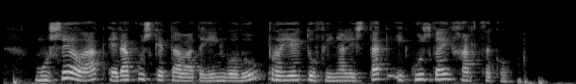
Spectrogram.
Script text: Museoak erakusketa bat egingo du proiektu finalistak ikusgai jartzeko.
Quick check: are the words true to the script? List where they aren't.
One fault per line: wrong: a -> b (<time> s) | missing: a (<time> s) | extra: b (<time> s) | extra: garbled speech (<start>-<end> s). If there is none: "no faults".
no faults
